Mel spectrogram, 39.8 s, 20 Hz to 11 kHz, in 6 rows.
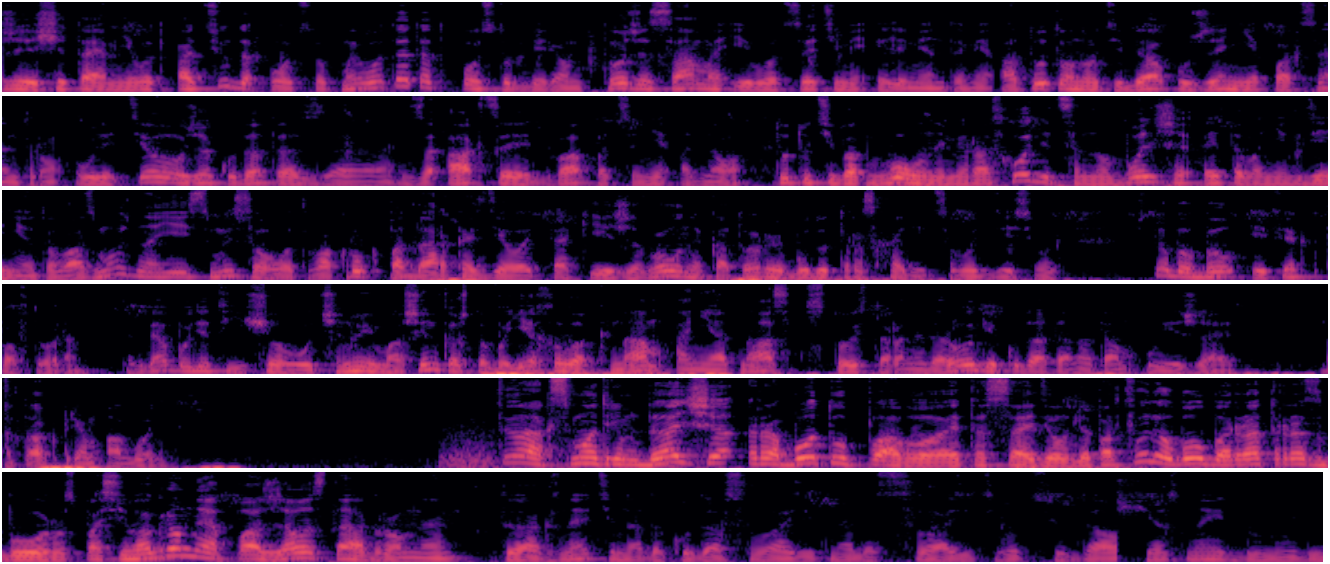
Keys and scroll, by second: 2.6 ctrl+z, 4.1 ctrl+z, 4.6 ctrl+z, 4.7 ctrl+z, 35.5 ctrl+shift+3.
